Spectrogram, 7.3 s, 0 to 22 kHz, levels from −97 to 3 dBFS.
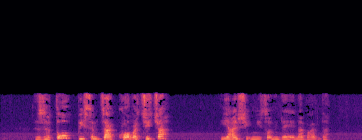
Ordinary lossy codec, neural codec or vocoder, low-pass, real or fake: MP3, 32 kbps; none; 7.2 kHz; real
